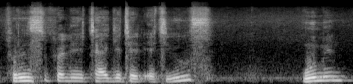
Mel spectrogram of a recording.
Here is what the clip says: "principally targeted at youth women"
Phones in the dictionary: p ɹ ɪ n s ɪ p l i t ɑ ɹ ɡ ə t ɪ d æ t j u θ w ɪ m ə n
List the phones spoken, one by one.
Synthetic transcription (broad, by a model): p ɹ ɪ n s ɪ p l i t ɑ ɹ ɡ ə t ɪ d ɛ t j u f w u m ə n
